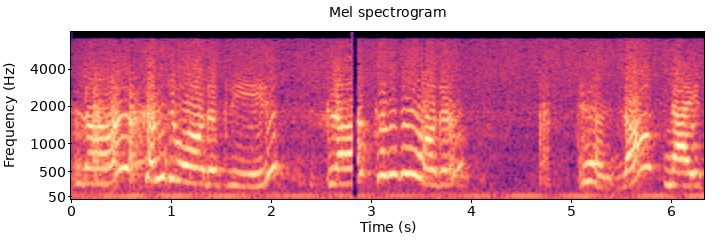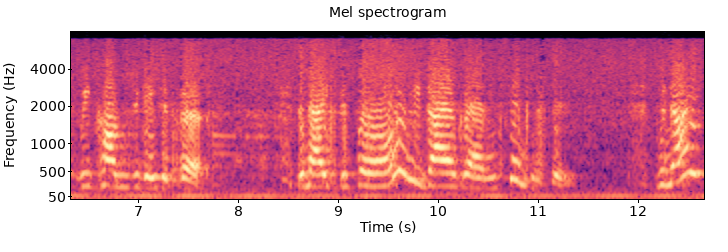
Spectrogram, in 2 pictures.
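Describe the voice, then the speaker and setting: An actress playing a prim, fussy night school teacher, precise and formal, in 1950s radio comedy style. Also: female voice, sits high, sing-song, slow pace, fairly bright tone, full character voice. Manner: precise, formal, calling for order. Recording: muffled, faintly noisy 1950s radio recording.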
